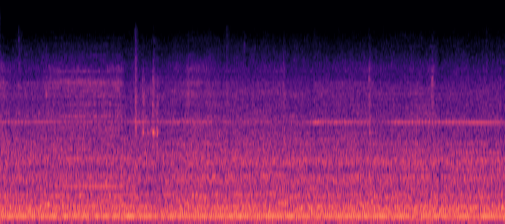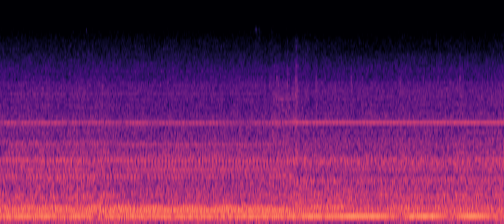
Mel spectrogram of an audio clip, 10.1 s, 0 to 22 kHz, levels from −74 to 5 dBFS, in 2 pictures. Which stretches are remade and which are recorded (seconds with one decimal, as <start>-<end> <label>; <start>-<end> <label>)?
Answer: 0.0-1.5 recorded; 1.5-2.4 remade; 2.4-2.8 recorded; 2.8-3.5 remade; 3.5-10.1 recorded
